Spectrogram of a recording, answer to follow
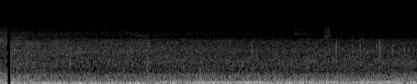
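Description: City street noise: a steady low rumble of traffic.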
